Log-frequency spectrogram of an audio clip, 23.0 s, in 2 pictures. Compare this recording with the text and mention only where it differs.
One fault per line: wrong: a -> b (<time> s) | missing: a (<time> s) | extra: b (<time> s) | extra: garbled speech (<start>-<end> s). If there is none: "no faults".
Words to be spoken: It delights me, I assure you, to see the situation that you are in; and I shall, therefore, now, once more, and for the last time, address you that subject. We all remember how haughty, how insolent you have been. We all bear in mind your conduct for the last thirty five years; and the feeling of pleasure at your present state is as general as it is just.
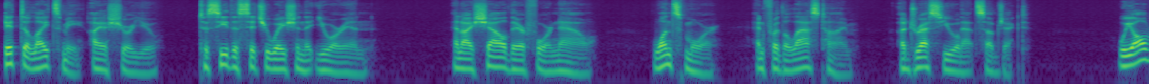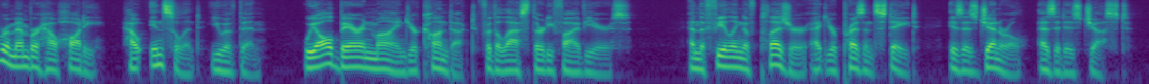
no faults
